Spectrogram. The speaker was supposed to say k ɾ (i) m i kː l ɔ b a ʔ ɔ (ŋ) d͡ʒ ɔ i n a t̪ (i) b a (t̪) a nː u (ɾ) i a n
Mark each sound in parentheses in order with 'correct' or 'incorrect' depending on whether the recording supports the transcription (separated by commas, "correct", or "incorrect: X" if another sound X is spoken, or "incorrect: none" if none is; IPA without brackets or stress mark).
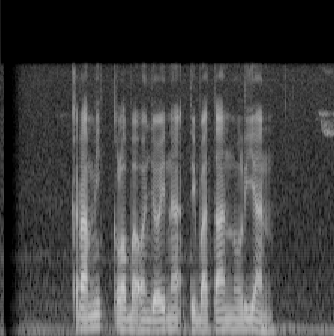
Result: incorrect: a, incorrect: ɲ, correct, correct, incorrect: l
